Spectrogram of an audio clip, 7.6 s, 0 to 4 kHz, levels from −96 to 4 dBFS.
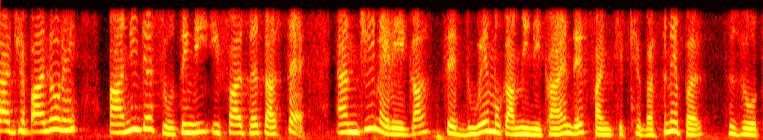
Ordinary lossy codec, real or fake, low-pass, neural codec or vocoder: none; fake; 3.6 kHz; codec, 16 kHz, 1.1 kbps, Voila-Tokenizer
